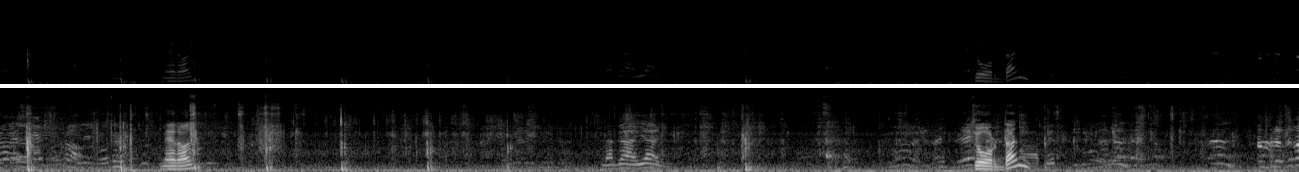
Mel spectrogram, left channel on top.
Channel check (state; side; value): quieter; left; 37.4 dB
